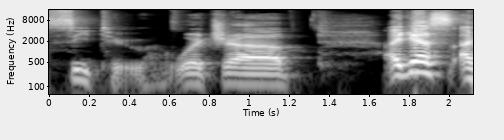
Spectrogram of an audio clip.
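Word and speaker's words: C.C.: for also reminding me that it's not actually pronounced cc it's pronounced situ which uh i guess i should have paid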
